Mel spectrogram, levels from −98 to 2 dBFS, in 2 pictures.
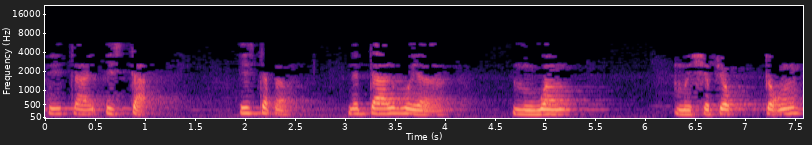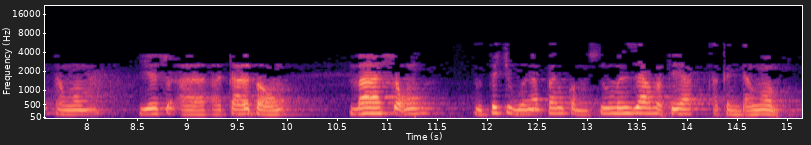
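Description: Right from the start the whole speech track has a hard ceiling at 5.5 kHz and a watery, swirly texture, which points to heavy MP3 compression, likely at a very low bitrate around 16 kbps. The encoder starved for bits, chopping the treble and letting weak frequency lines flicker on and off between frames.

Then at 6.11 s the sound goes duller and boxier with no gap, the band narrowing to nothing above 3.6 kHz and a faint new noise floor sitting well below the speech, while the level stays about the same. That's an input switched to a poorer device, likely, and it lasts until 11.28 s, when the clearer sound returns.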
